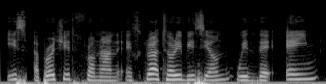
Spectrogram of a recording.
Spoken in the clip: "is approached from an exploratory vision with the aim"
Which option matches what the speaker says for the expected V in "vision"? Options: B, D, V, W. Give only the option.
B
